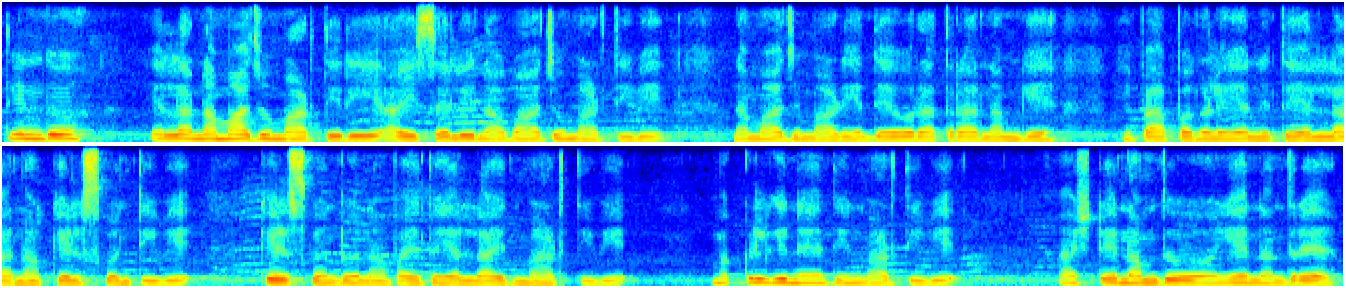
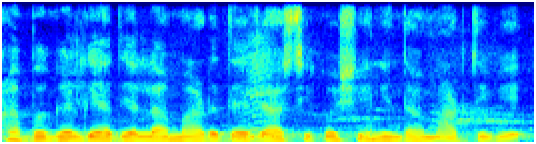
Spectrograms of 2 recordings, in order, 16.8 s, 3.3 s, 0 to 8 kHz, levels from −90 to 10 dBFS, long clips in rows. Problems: background conversations at intervals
